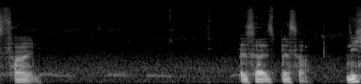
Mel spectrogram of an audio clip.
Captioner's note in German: Vogelgurren im Hintergrund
